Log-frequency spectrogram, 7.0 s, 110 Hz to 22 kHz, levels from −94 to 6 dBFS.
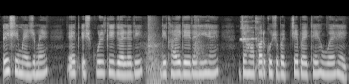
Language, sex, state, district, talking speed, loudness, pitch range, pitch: Hindi, female, Rajasthan, Jaipur, 155 wpm, -17 LUFS, 210-230 Hz, 220 Hz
